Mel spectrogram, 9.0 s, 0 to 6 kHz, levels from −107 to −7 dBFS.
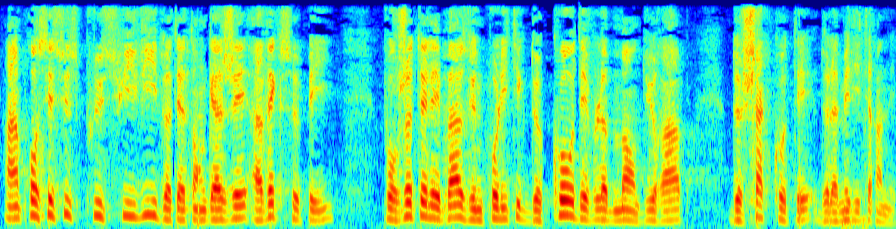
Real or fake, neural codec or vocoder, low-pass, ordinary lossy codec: real; none; 5.4 kHz; AAC, 32 kbps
